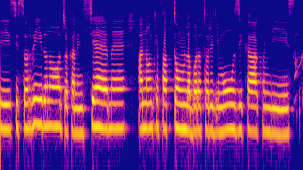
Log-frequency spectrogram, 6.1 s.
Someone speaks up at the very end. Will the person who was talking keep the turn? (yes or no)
no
